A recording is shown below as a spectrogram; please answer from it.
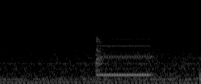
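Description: A single half-second telephone line tone about a second in, heard through a dial-up modem's speaker while the modem waits for a bulletin board to answer. The line is otherwise quiet.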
